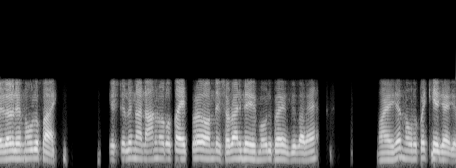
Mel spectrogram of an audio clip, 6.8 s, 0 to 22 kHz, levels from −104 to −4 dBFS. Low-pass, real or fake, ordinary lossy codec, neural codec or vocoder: 3.6 kHz; fake; none; codec, 16 kHz, 0.5 kbps, X-Codec, HuBERT features, trained on general audio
